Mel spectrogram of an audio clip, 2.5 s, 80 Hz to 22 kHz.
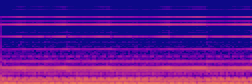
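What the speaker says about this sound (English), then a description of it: "every 2 oscillators is going through a ring modulator, which eventually sounds like this" Six synthesizer oscillators run in pairs through ring modulators, producing a steady metallic, gong-like drone of many sustained tones that hold at an even loudness throughout, with no talking.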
